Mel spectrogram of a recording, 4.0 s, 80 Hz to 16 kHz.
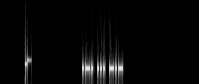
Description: Morse code, heard as a keyed tone, about 40 wpm, 700 Hz. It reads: RSK
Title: USA Call Sign Postfixes - 3 Letters 40wpm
